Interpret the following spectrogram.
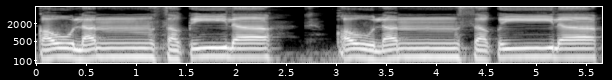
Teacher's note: قولا ثقیلا، قولا ثقیلا، قاف قاف زبر واو، قاف واو ساکن سے پہلے والے حرف پر زبر آ گئی ہے۔ اب تنوین کے بعد سا آ گیا، یہاں پر کیا ہوگا؟ اخفا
